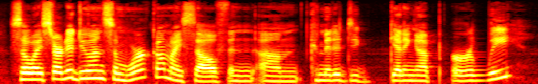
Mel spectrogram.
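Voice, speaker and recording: A woman with an American accent and a plain, everyday voice speaks at a moderate pace with hardly any pauses. Her pitch is fairly high, and the recording is very clean with a silent background. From Texas, El Paso. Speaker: podcast guest. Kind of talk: casual chat.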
